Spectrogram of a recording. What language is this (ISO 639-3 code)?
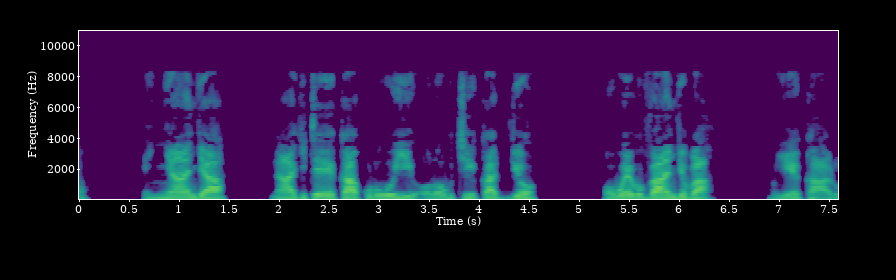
lug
